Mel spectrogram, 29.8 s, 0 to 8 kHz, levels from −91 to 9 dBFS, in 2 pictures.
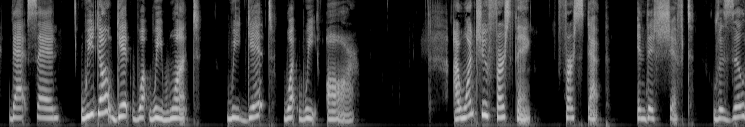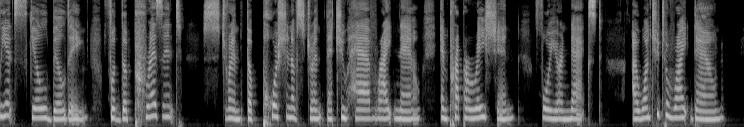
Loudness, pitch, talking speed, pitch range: -20 LUFS, 215 Hz, 100 wpm, 195-235 Hz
